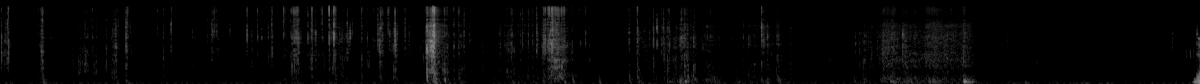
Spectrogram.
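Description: Plastic-foil trading-card pack wrapper crinkling and being torn open, with scattered crackles, a sharp loud crackle about four seconds in and a longer tearing sound about nine seconds in.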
